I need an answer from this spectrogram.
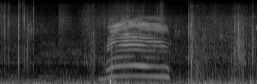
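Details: A fluffy cat in Japan gives one loud, drawn-out meow lasting about a second, steady in pitch then dipping at the end, amid soft clicks and background rustle.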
